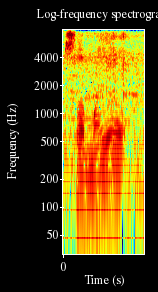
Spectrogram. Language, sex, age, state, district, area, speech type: Kannada, male, 18-30, Karnataka, Kolar, rural, read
